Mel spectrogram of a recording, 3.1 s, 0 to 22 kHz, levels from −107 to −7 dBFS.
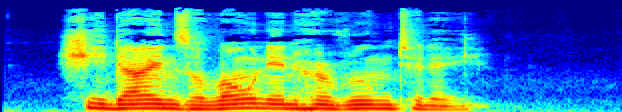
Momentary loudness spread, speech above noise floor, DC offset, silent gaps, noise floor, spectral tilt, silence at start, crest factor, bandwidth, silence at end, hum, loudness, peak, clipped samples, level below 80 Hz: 11 LU; 46 dB; under 0.1%; none; -64 dBFS; -6.5 dB/octave; 0.35 s; 16 dB; 15 kHz; 0.75 s; none; -18 LUFS; -2 dBFS; under 0.1%; -50 dBFS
